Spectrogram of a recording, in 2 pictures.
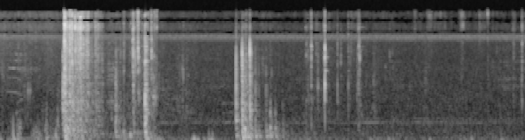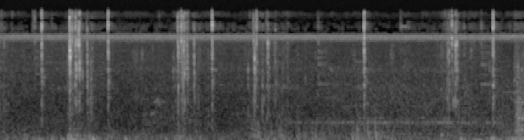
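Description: Metal parts knocking and rattling against a van's sheet-metal roof as they are handled and fitted: a few loud knocks in the first three seconds, then scattered light taps and clicks.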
